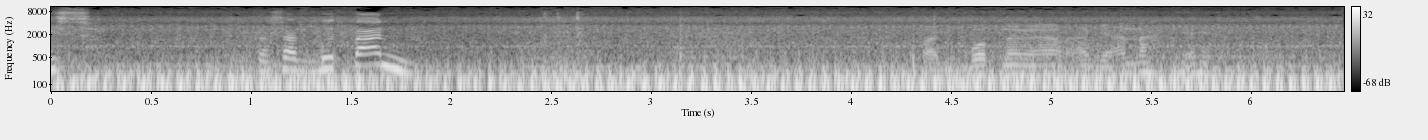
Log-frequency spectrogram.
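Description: ATV engine running steadily at low speed, a fast even putter.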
